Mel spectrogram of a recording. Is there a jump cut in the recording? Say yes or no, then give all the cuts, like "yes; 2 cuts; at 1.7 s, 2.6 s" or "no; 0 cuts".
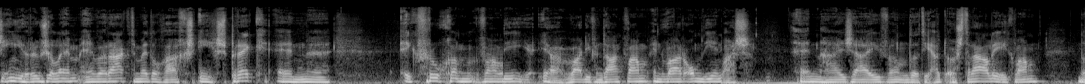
yes; 2 cuts; at 5.0 s, 7.2 s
